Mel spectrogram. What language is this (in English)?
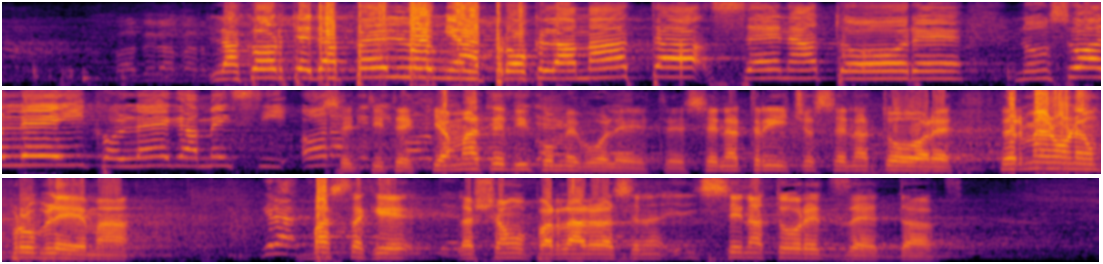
Italian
